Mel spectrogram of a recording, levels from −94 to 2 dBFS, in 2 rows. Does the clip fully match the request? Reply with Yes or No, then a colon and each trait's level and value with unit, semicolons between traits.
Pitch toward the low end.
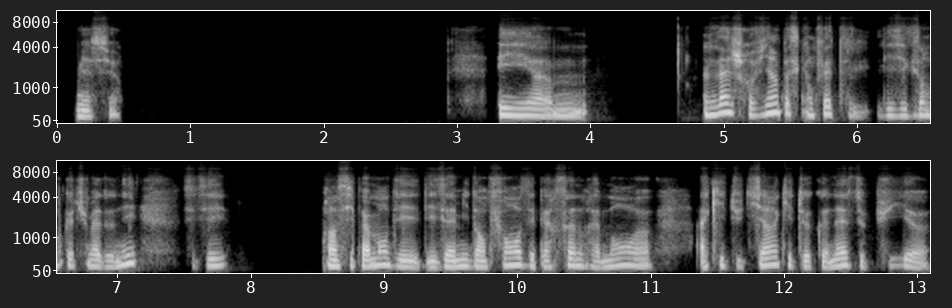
No: medium, 155 Hz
